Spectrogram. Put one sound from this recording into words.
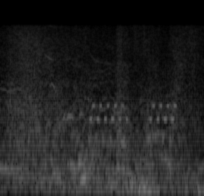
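Waves break and wash in the surf.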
